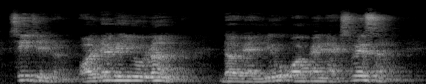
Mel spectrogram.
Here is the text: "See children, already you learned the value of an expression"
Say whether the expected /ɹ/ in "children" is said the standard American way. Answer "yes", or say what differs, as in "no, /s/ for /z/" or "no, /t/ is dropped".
yes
